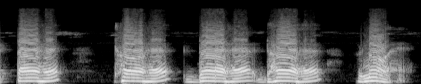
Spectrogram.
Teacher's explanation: इसके पश्चात मूर्धन्य ध्वनि देखिए, जब आप तालु से थोड़ा सा दांतों की तरफ बढ़ेंगे तब मूर्धा आती है और जब जीभ का संपर्क मूर्धा के साथ होता है तब आपकी मूर्धन्य ध्वनियों का उच्चारण किया जाता है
